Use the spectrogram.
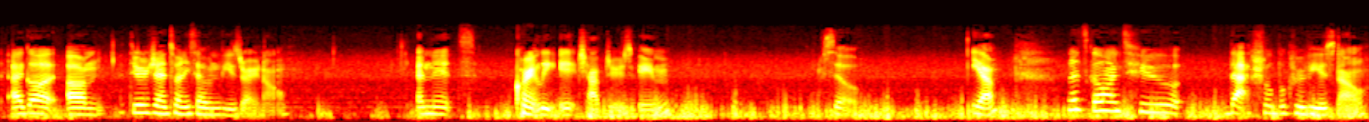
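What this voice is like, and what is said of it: Hoarse, strained voice. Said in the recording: “Why do I sound like this? Oh my god, I'm losing my voice.”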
